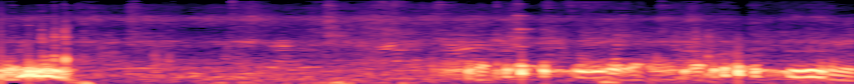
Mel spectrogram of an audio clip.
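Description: Colouring Raj Golla fancy pigeons coo in low, throaty bursts close by. One call comes at the start and a longer run of cooing follows in the second half, with human voices at times.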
